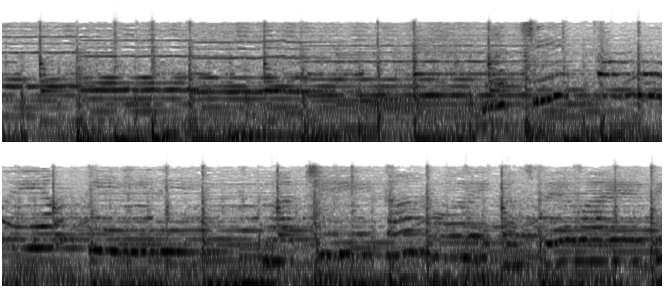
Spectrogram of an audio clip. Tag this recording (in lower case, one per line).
music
